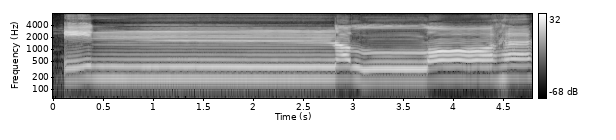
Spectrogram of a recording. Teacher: نون پہ تشدید ہے، غنہ کریں گے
